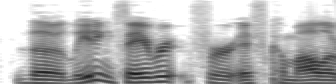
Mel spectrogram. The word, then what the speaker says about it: Kamala: And now he's neck and neck with Kamala Harris. Kamala. I don't think he is. Kamala. I got corrected for saying it wrong earlier, and now I don't care.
